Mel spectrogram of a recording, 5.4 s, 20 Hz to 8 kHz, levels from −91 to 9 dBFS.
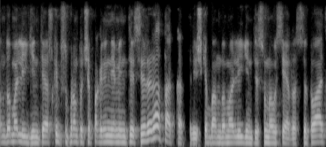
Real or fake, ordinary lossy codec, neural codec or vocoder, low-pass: real; Opus, 16 kbps; none; 7.2 kHz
